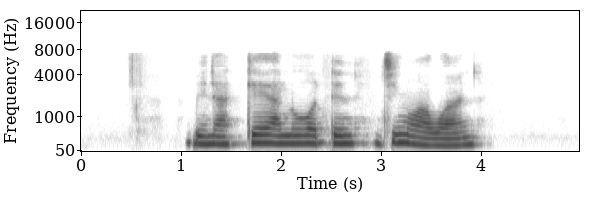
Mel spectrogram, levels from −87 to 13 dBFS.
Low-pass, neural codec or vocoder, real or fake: 7.2 kHz; autoencoder, 48 kHz, 32 numbers a frame, DAC-VAE, trained on Japanese speech; fake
